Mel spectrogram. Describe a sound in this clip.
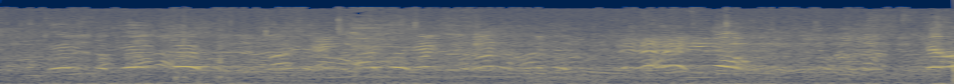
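Football players shout to each other from a distance outdoors.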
